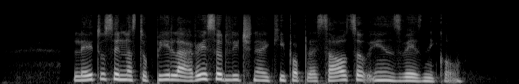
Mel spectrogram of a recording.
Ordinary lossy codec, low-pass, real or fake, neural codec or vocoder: none; 10.8 kHz; fake; codec, 16 kHz in and 24 kHz out, 0.9 kbps, LongCat-Audio-Codec, fine tuned four codebook decoder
